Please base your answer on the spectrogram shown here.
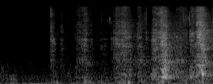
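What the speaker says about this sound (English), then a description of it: "get our handsaw," A handsaw cuts through cow bone while separating the rib section from the chuck during a full beef breakdown, making rough, rasping strokes that start after a brief quiet moment and grow louder and steadier, heard up close with no talking.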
